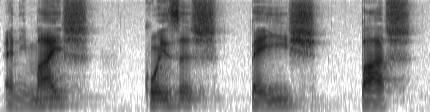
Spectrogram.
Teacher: quando as palavras acabam em S ou Z, esse som final lê-se sh.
